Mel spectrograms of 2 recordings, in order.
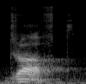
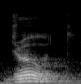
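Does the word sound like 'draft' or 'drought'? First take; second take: draft; drought. First: It ends in an 'aft' sound, like draft. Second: It rhymes with 'out', like drought. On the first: The speaker calls it right. "اسمها درافت" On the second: The speaker calls it wrong. "قلت دروت. لا"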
